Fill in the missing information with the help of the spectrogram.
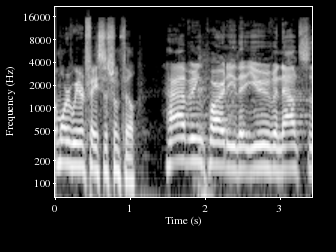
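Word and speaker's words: halving: right it doesn't matter I say havening I know it's totally wrong people call it having so that's absolutely crazy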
